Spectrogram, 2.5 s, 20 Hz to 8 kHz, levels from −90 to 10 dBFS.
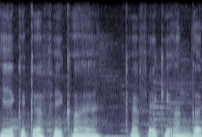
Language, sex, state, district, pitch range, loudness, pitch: Hindi, male, Uttar Pradesh, Muzaffarnagar, 130-145 Hz, -16 LUFS, 130 Hz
